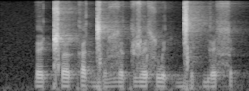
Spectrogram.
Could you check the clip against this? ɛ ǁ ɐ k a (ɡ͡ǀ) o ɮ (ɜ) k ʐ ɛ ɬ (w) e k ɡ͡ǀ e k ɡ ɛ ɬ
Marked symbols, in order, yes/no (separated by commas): yes, yes, yes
